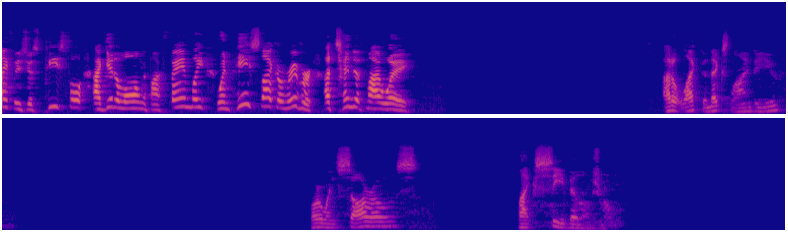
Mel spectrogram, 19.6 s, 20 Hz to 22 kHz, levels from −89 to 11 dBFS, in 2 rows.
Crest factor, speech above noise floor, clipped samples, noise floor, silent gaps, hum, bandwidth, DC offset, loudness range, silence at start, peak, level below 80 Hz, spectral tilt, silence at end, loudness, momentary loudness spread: 26 dB; over 54 dB; under 0.1%; under -90 dBFS; 5.61-8.06 s, 10.04-13.66 s, 15.30-16.26 s; none; 8.8 kHz; under 0.1%; 16 LU; 0 s; -14 dBFS; under -90 dBFS; -3.5 dB/octave; 2.2 s; -35 LUFS; 19 LU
